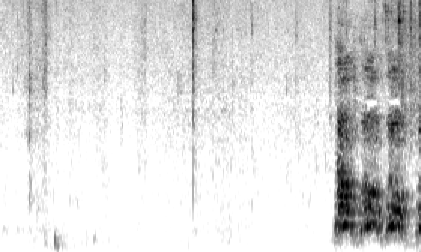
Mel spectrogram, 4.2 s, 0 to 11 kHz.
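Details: Libre, a 3-month-old Great Pyrenees puppy at home, filmed 25 February 2015 while eating dry kibble: a few faint taps, then a sudden loud, rough burst of barking that fills the final second.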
